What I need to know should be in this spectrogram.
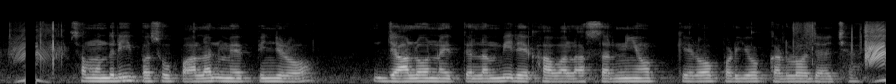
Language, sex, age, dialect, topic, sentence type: Maithili, male, 18-24, Angika, agriculture, statement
